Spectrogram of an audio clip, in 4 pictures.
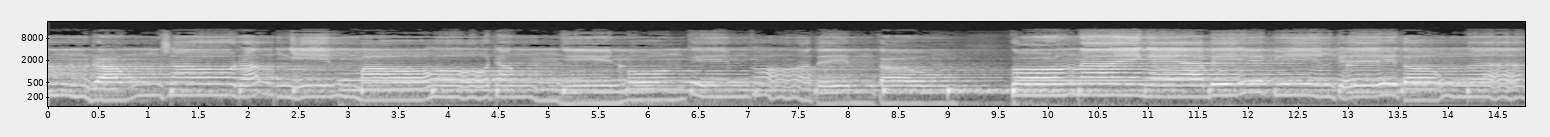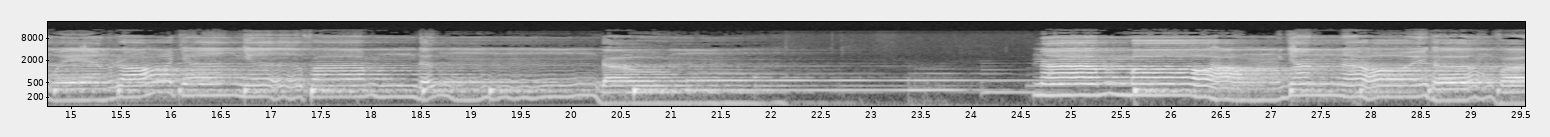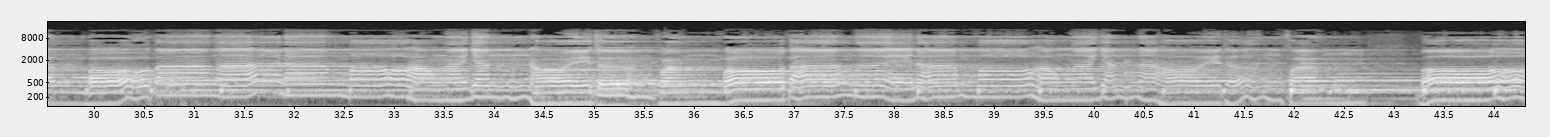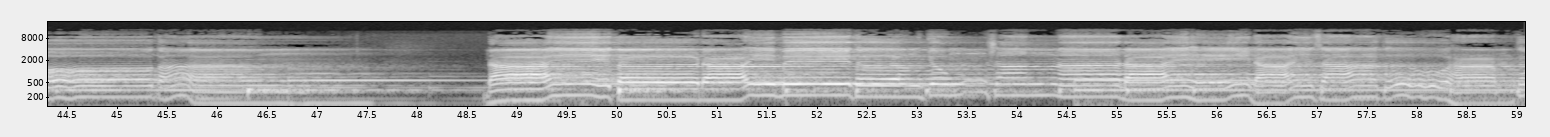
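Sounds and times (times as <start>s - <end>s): musical accompaniment: 0.0s - 55.8s
person chanting melodically: 0.0s - 59.0s.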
